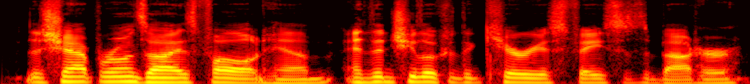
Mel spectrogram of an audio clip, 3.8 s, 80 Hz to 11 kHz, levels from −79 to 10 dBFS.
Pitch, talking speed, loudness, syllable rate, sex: 125 Hz, 240 wpm, -16 LUFS, 7.1 syllables/s, male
